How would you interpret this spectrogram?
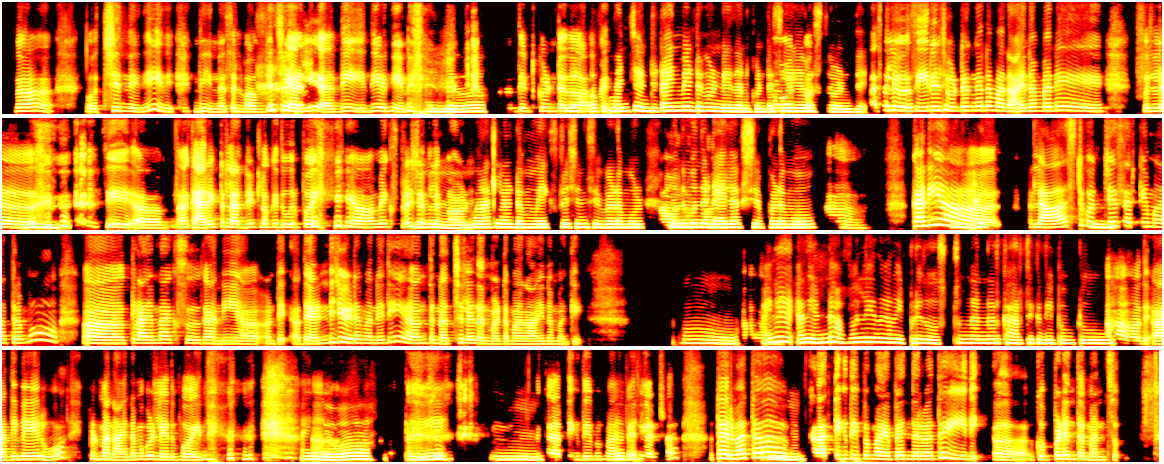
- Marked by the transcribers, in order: chuckle; chuckle; in English: "ఎంటర్టైన్మెంట్‌గుండేది"; other background noise; in English: "సీరియల్"; chuckle; in English: "సీ"; laughing while speaking: "ఆమె ఎక్స్ప్రెషన్‌లే బావుంటాయి"; in English: "ఎక్స్ప్రెషన్‌లే"; in English: "ఎక్స్ప్రెషన్స్"; in English: "డైలాగ్స్"; in English: "లాస్ట్‌కి"; in English: "క్లైమాక్స్"; in English: "ఎండ్"; in English: "ఎండ్"; chuckle; tapping
- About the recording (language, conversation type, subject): Telugu, podcast, ఒక కార్యక్రమం ముగిసిన తర్వాత దాన్ని వదిలేయలేకపోయిన సందర్భం మీకు ఎప్పుడైనా ఉందా?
